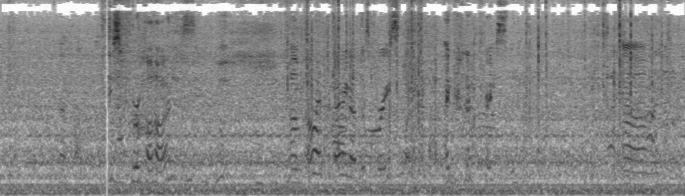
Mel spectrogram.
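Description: Steady low rumble of a moving bus heard from inside the cabin, with voices talking in the background. The sound cuts out for an instant about a second in.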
